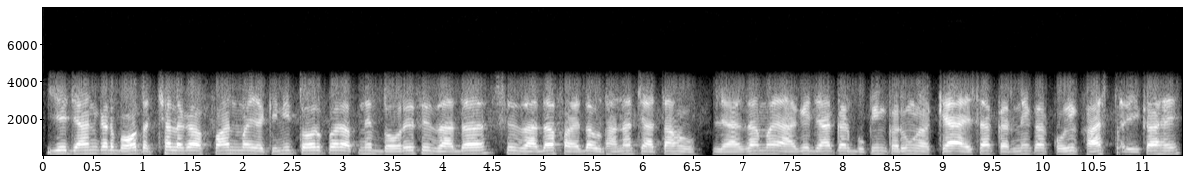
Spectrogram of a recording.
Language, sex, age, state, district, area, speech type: Urdu, male, 60+, Maharashtra, Nashik, urban, conversation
